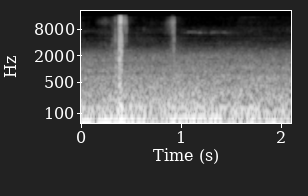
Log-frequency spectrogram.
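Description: Steady low outdoor rumble, with a sharp click about half a second in and a fainter click just before a second in.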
